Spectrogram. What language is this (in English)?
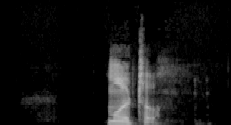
Esperanto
